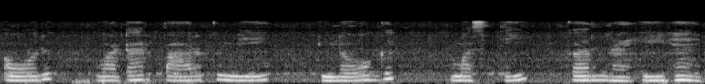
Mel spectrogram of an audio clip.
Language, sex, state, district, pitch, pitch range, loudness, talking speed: Hindi, female, Haryana, Charkhi Dadri, 190 Hz, 185-205 Hz, -14 LUFS, 75 wpm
